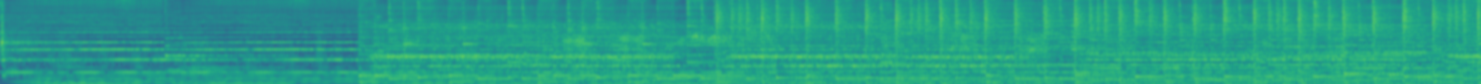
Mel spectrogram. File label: Vault song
